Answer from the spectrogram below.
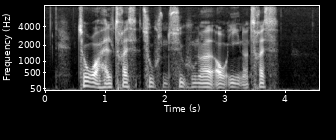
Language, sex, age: Danish, male, 31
